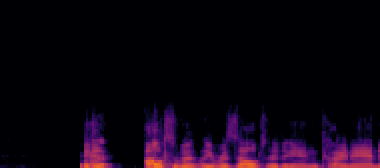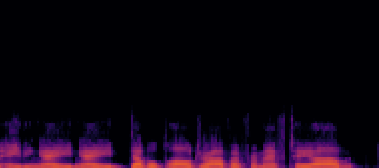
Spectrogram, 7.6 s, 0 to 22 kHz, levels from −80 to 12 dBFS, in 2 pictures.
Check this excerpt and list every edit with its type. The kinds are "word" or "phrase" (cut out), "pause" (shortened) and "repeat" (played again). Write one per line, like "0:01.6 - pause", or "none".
0:01.4 - pause
0:04.5 - repeat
